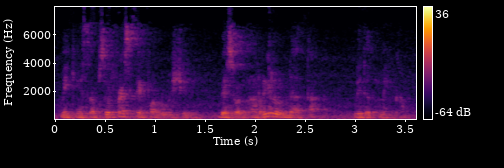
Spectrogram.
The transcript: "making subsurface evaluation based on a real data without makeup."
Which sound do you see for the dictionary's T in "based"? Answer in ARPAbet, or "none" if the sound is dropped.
none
